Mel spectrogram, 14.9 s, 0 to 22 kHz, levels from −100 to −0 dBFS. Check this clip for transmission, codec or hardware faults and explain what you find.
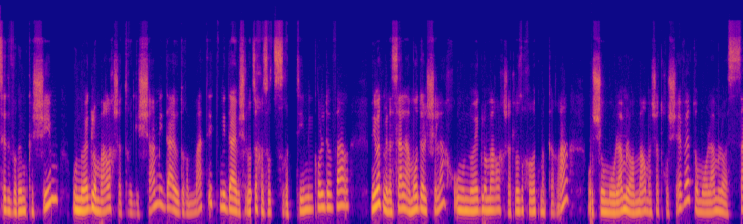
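Two transmission faults are present: short concealed packet loss and one burst of packet loss.

Short concealed packet loss occurs at 1.95 to 2.08 s, where three consecutive 20 ms gaps run together, and singly at 5.00, 9.66 and 11.82 s. The receiver extrapolated the preceding sound across each missing 20 ms, heard as brief smears or wobbles.

A burst of packet loss occurs at 6.20 to 6.28 s. About 60 ms never arrived. Concealment stretched the last sound into a fading buzz or hiss before the speech resumed further on.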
